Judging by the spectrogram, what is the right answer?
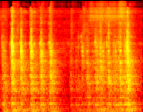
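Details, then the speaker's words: Jeep front driveshaft removed and its CV joints flexed by hand: rapid gritty clicks and rasps in short bursts from the rear CV joint, while the front joint is fine. Worn CV joint grinding. "as you can hear from the front CV joint it's fine rear seat we joined yeah that's bad like"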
